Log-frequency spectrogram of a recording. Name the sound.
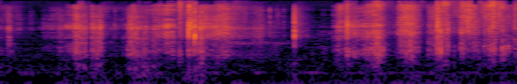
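cutting paper napkin with scissors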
